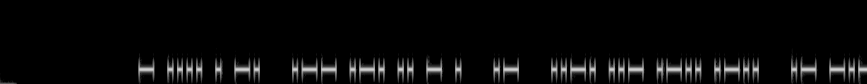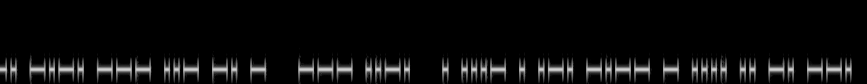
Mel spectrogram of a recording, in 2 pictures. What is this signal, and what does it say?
Morse code, heard as a keyed tone, about 25 wpm, 700 Hz. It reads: THEN WRITE A FULL ACCOUNT OF EVERYTHING
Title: Sentences from Top 1000 Words - Review Part 3 - 25wpm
